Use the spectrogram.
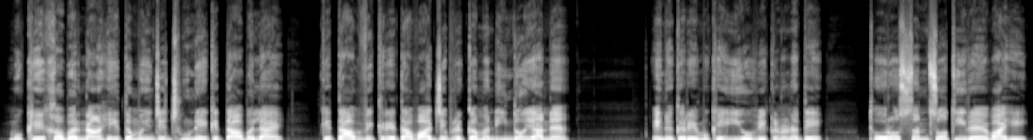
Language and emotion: Sindhi, fearful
